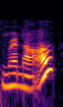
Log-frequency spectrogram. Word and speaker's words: Mrinal: And the way you say it is like saying tree, but with the M. So instead of saying tree, you say Mri and Mrinal.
